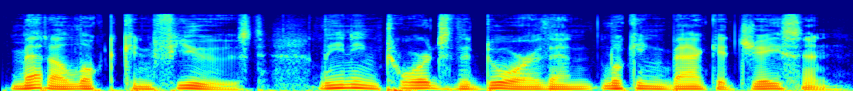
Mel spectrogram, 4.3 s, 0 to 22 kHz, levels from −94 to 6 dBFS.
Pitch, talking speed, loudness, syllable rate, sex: 105 Hz, 170 wpm, -17 LUFS, 5.1 syllables/s, male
